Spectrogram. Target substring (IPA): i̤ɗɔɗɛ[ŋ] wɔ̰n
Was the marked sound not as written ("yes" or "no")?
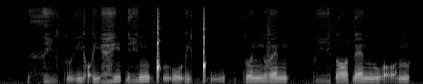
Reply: yes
